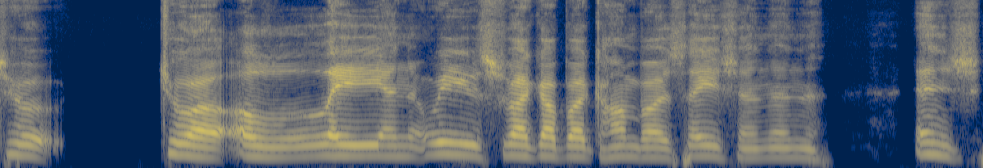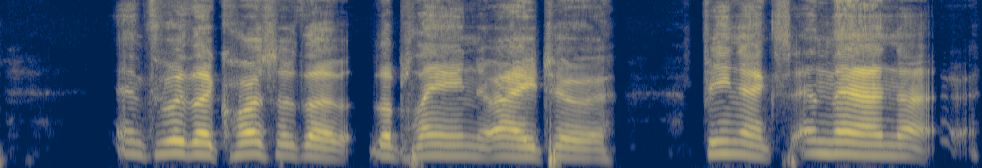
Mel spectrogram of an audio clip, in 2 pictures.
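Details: Lifelong speech impediment with coordination differences in an adult podcast host speaking about his own condition; real, disfluent speech.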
